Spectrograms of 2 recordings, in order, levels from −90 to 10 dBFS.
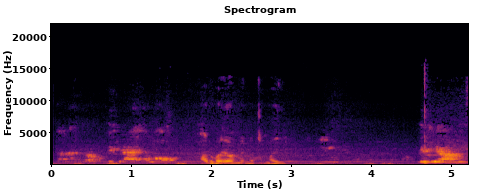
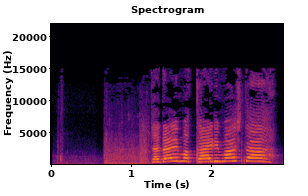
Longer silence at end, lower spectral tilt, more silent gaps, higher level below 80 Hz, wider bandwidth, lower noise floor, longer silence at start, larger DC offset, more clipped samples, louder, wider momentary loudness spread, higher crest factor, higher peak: about the same, 0 s vs 0.1 s; first, -6.5 dB/octave vs -1.5 dB/octave; neither; about the same, -50 dBFS vs -52 dBFS; about the same, 15.5 kHz vs 15.5 kHz; about the same, -46 dBFS vs -49 dBFS; about the same, 0.1 s vs 0.1 s; neither; neither; second, -23 LUFS vs -20 LUFS; about the same, 19 LU vs 18 LU; about the same, 18 dB vs 18 dB; about the same, -6 dBFS vs -6 dBFS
